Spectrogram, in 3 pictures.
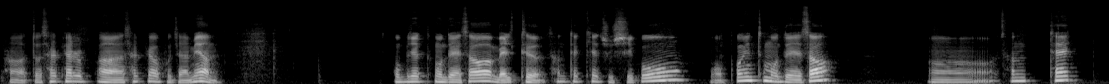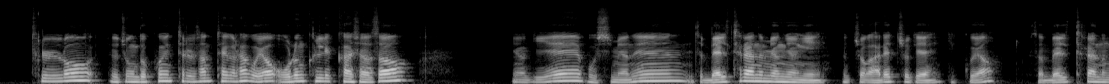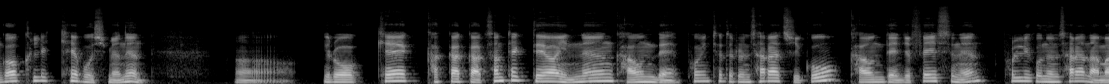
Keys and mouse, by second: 5.9 alt+click.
